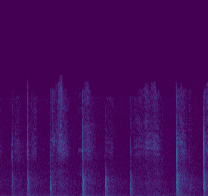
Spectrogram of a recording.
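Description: Chalk writing on a blackboard: a run of short, irregular taps and scratches, about five a second.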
